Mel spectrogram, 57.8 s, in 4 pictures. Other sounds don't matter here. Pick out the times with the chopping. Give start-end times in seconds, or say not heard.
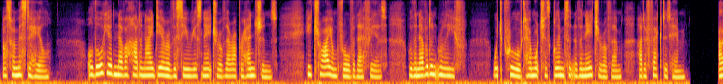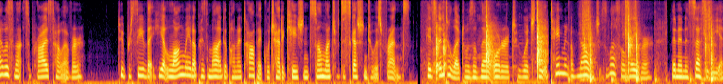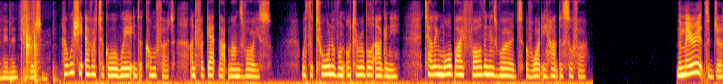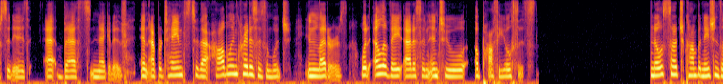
23.1-30.1.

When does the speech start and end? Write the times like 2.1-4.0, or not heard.
0.0-13.8, 14.3-40.8, 42.5-54.0, 56.4-57.8.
